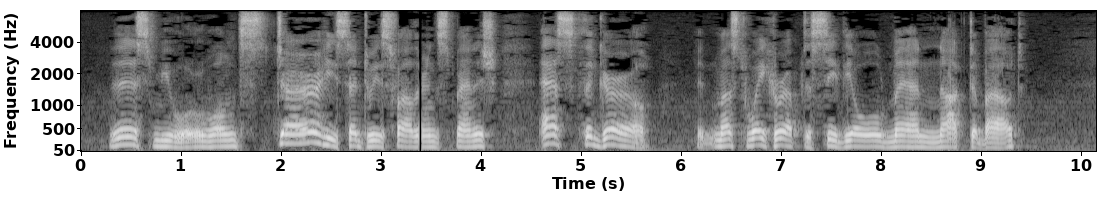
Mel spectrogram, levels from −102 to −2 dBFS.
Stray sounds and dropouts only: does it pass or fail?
fail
